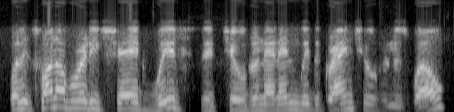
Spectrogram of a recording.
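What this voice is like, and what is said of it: British accent. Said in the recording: “you do sound like you've got a better British accent than Bert did”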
